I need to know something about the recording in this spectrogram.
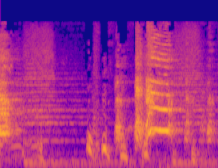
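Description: A rooster crows loudly, a strained, harmonic cock-a-doodle-doo broken into several rising and falling bursts, with short clucking sounds in between and no talking.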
